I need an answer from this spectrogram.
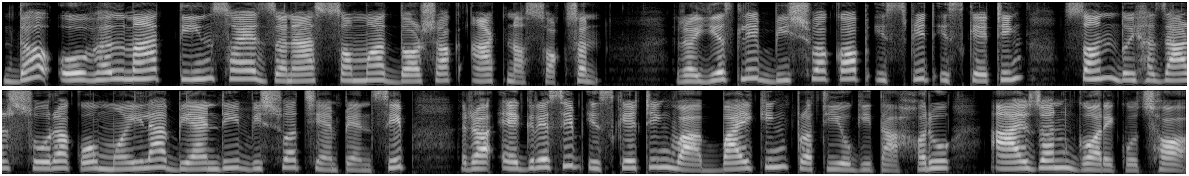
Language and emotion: Nepali, neutral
